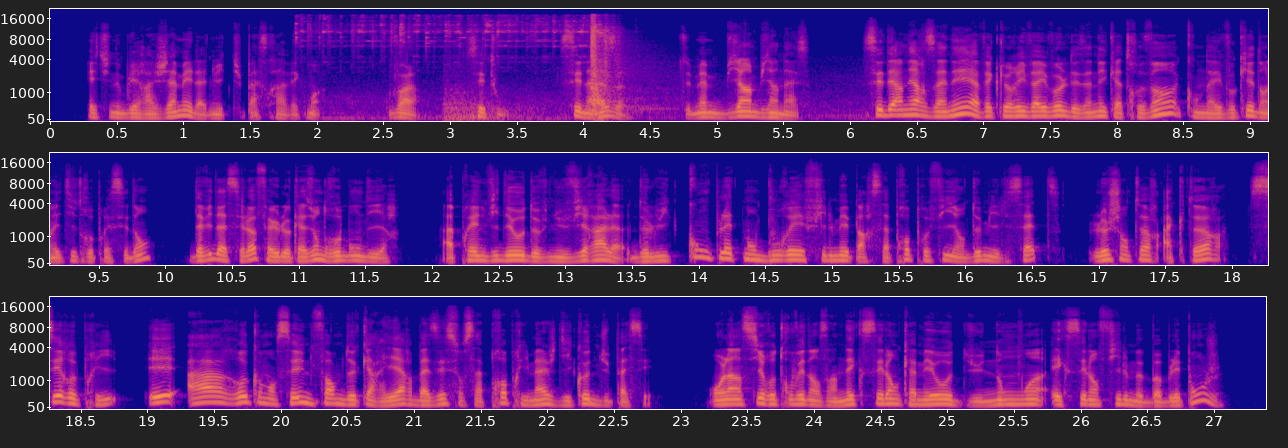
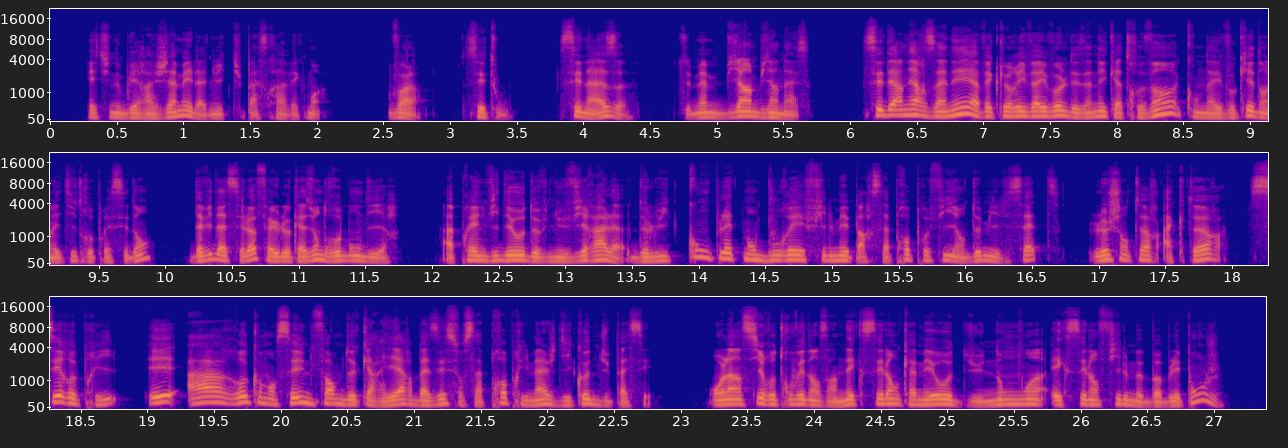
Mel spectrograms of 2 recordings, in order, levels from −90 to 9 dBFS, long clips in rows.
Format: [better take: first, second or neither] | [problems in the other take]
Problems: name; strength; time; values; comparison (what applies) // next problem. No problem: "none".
second | jangling keys; loud; from 2 to 4 s; peak 3 dB above the speech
